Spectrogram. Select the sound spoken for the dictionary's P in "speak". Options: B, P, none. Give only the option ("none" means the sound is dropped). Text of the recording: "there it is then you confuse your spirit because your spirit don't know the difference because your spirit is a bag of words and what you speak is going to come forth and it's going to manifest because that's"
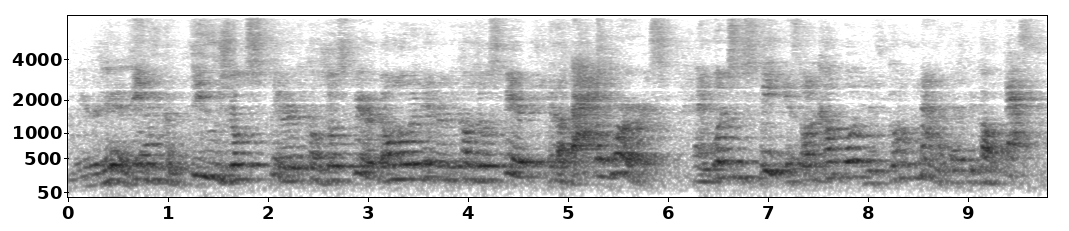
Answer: P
